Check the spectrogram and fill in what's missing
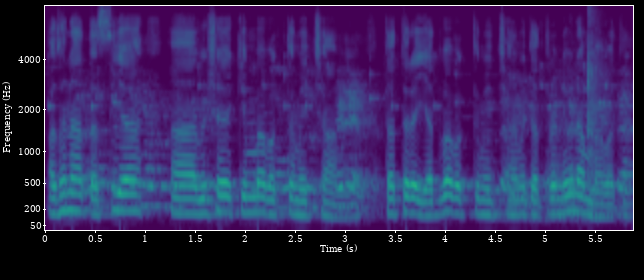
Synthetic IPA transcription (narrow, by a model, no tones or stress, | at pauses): ɐd̪ʱunaːt̪ɐsjɐʋiʂɐjɐkimbʱɐbɐk̚t̪ɐmitːʃʰaːmi | t̪ɐt̪ɾɐjɐd̪ʋɐbʱɐk̚t̪ɐmit̪ːʃʰaːmit̪ɐt̪ɾɐniʋnɐmbʱɐʋɐt̪i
